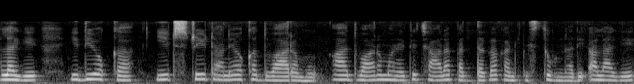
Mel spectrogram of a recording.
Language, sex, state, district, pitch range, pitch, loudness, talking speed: Telugu, female, Andhra Pradesh, Krishna, 195-220 Hz, 205 Hz, -20 LUFS, 140 wpm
